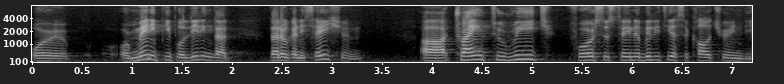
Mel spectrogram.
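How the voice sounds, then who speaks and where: A man's high-pitched voice with lively intonation and a Spanish accent. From Chile. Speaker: social enterprise founder. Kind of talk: conference talk. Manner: halting.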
